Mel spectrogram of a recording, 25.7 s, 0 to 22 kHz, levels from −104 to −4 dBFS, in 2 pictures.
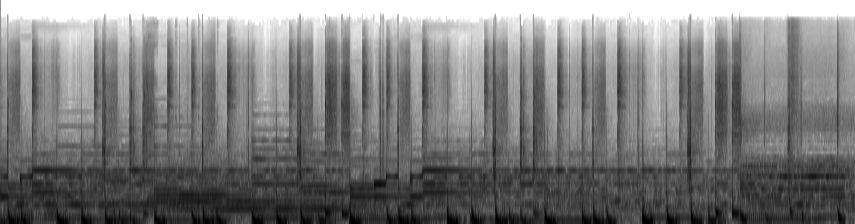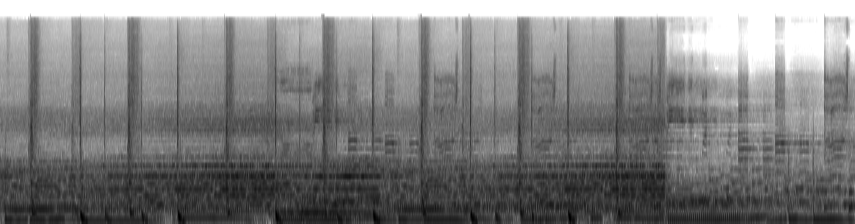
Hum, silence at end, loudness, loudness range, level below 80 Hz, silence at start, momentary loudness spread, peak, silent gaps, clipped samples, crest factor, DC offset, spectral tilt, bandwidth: none; 0 s; -17 LUFS; 4 LU; -18 dBFS; 0 s; 7 LU; 0 dBFS; none; under 0.1%; 14 dB; 0.3%; -5 dB/octave; 16 kHz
